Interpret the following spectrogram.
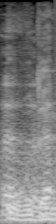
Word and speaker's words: Odin: have been engraved by Odin That's himself. Swedish pronunciation, though.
